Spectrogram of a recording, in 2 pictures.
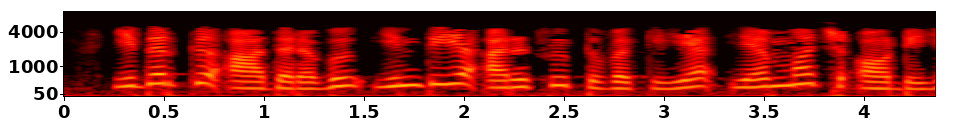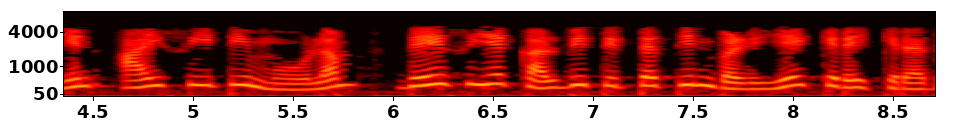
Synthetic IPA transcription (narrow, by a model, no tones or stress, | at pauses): ɪðɐrkɯʔaːðɐɾɐʋɯɪnd̪ɪjɐʔɐɾɐsɯt̪ʊʋɐkːɪjɐɛmːɐt͡ʃaːɖɪjɪnɐɪsiʈimuːlɐm | d̪eːsɪjɐkɐlʋit̪ːɪʈːɐt̪ːɪnʋɐɻɪjeːkɪɽɐɪkːɪrɐðɯ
